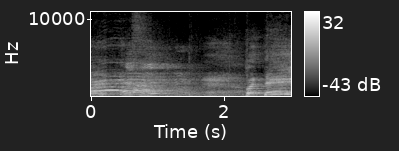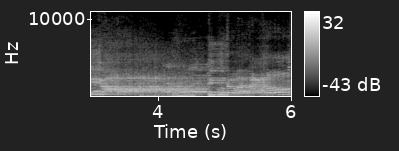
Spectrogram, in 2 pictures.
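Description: A man preaching through a microphone in long, held, half-sung pitches, dropping quieter about a second in and coming back loud and sudden shortly before halfway.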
